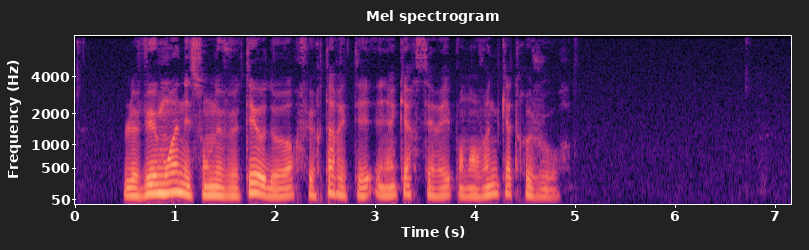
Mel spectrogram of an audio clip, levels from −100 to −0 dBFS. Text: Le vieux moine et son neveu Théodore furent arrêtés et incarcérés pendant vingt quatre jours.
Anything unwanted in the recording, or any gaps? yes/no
no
